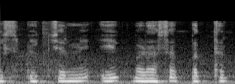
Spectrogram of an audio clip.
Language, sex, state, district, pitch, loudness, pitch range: Hindi, male, Uttar Pradesh, Lucknow, 145 Hz, -14 LUFS, 135-150 Hz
